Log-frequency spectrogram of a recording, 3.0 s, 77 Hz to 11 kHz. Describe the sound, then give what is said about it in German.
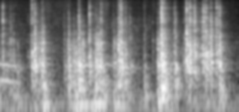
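A key scrapes and rattles in the old lock of a nearly 1000-year-old Romanesque grey stone church door, with repeated metallic clicks and clunks as the mechanism is worked and turned over about three seconds, ending in the bolt giving way. “Gar nicht so einfach, dieses fast 1000 Jahre alte Gebäude aufzusperren.”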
